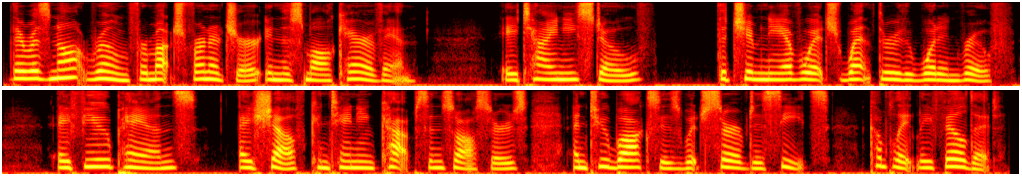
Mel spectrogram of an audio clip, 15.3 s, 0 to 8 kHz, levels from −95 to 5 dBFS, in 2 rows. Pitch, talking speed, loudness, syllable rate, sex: 225 Hz, 165 wpm, -19 LUFS, 4.8 syllables/s, female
